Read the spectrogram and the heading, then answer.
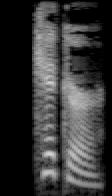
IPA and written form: kˈɪkɚ (kicker)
